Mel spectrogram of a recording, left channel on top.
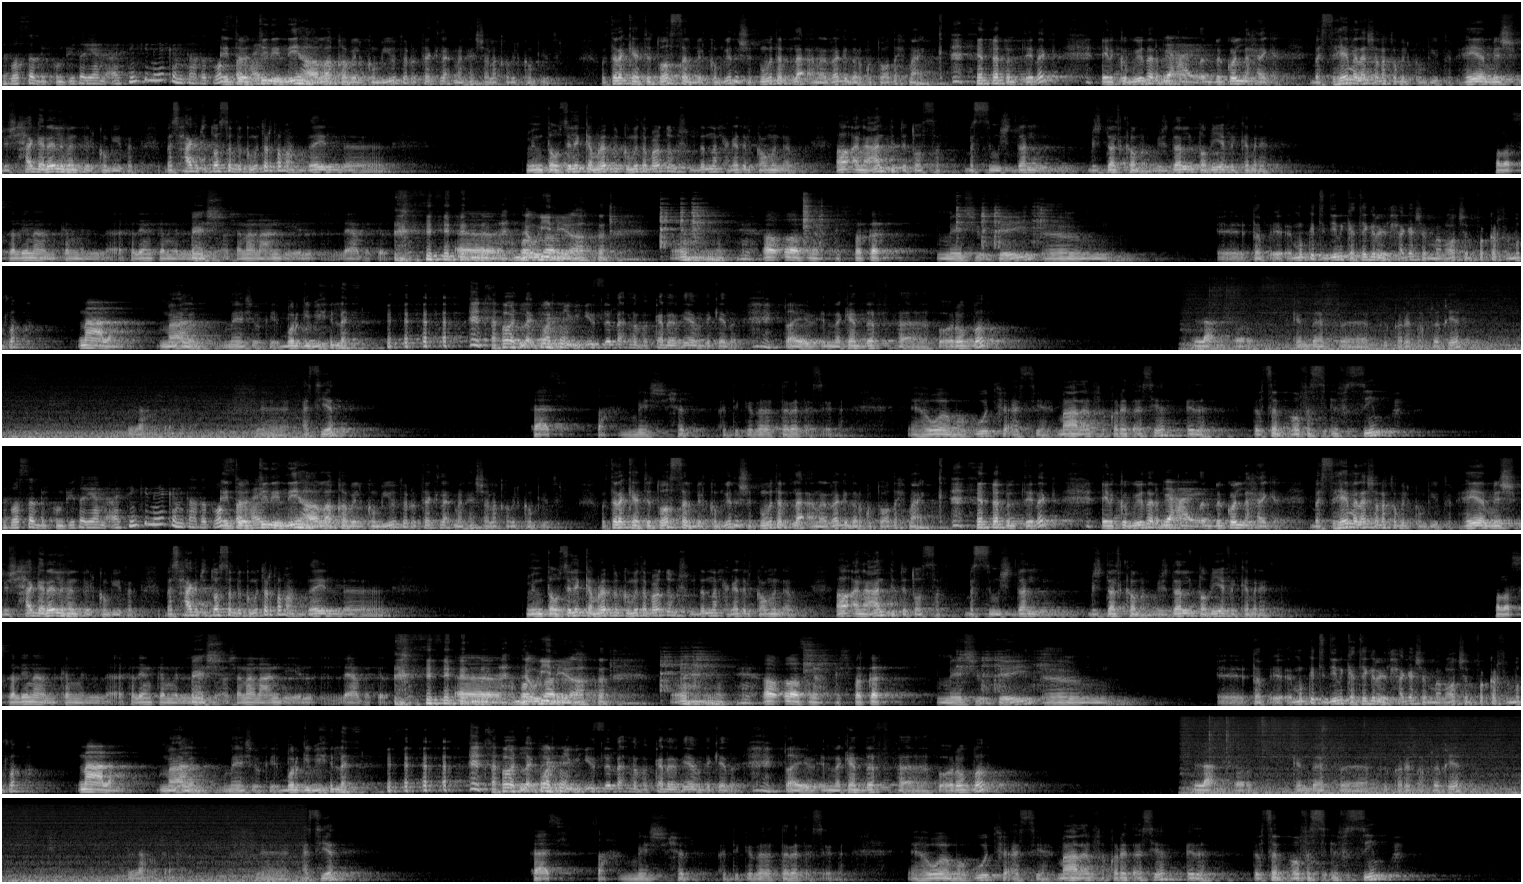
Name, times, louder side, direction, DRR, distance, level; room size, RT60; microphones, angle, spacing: voice 1, 0.0-3.4 11.1-11.2 11.5-12.1 30.1-34.3 34.9-36.1 37.1-39.2 46.3-46.8 47.3-47.6 51.0-51.2 57.5-58.1 62.0-62.4 66.1-66.3 66.7-66.9, right 2 dB, 25° right, 8 dB, 0.9 m, -24 dB
voice 2, 2.2-5.5 6.1-19.0 20.4-23.2 23.5-27.9 32.3-32.6 34.3-36.2 36.5-36.8 39.7-41.7 42.5-45.7 47.1-49.1 49.8-49.9 50.2-55.4 58.5-60.2 63.1-64.1 66.9-67.6 67.9-69.1 69.8-72.8 73.3-74.6, equal, 10° right, 8 dB, 1.8 m, -24 dB
sound 1, 36.5-36.6 37.0-37.5 38.3-38.8 39.9-40.9, left 5 dB, 85° left, 3.2 m, -36 dB
sound 2, 57.3-63.8, equal, 65° right, 6.3 m, -34 dB
24.0 x 17.0 x 8.9 m, 1.2 s
head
